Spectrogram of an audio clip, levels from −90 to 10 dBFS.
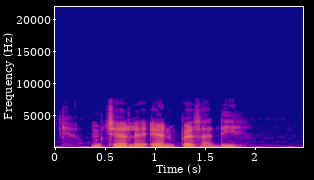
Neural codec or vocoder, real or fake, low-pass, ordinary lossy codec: none; real; none; none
